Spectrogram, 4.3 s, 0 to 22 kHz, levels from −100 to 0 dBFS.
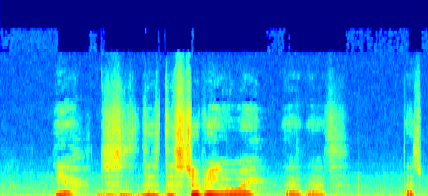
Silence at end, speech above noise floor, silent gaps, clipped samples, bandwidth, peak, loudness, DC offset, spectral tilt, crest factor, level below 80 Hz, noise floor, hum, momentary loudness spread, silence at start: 0.05 s; 24 dB; none; under 0.1%; 16.5 kHz; -2 dBFS; -22 LUFS; under 0.1%; -5.5 dB/octave; 20 dB; -36 dBFS; -44 dBFS; none; 15 LU; 0 s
